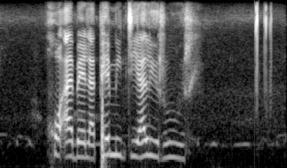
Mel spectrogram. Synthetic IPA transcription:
χʊʔabɛlapʰemitʼijalɪruːri

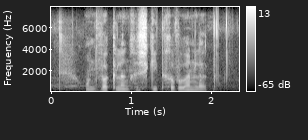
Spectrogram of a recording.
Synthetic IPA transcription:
ʔɔntvəkələŋχəskitχəvuənlə̰k

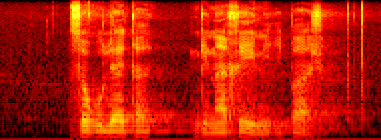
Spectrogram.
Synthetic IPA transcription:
sok̬ulɛtʰaŋɛnaxeniʔipʼaːɬḁ

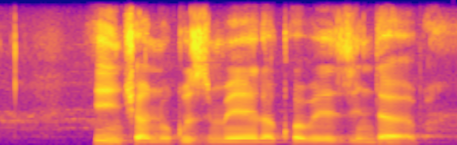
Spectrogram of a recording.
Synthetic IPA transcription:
iːnt͡ʃʼanok̬ʼuzimɛlak̬ʼwaɓezindʱaːɓa

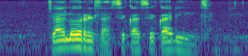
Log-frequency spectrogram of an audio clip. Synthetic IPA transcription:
d͡ʒalʊrɪt͡ɬʼa̰sɪkʼasɪkʼadin̩ːt͡ɬḁ

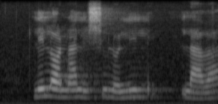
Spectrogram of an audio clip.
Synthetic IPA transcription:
lɪlɔnalɪʃilɔlɪ | laːβa

